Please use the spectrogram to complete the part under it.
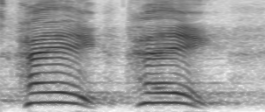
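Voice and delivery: a mild mock call for attention; retold calling out. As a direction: call out hey, hey after someone. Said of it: "I heard this".

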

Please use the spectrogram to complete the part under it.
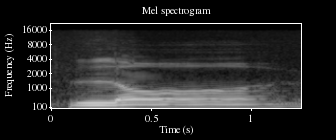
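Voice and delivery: a drawn-out pious "Lord" with a rising tune; mock the stock churchy prayer, slow and solemn; church prayer voice. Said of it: "they pray that church prayer".

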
